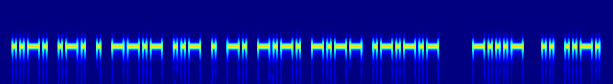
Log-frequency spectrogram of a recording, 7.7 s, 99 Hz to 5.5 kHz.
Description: Morse code, heard as a keyed tone, about 25 wpm, 600 Hz. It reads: FREQUENCY. <BT> IF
